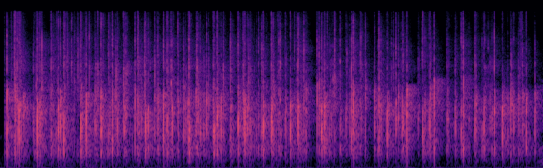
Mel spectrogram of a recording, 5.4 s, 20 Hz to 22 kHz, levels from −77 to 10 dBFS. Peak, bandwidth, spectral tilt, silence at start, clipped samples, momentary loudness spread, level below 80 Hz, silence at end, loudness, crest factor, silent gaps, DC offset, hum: -4 dBFS; 17 kHz; 0 dB/octave; 0.05 s; under 0.1%; 3 LU; -64 dBFS; 0 s; -26 LUFS; 24 dB; none; under 0.1%; none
